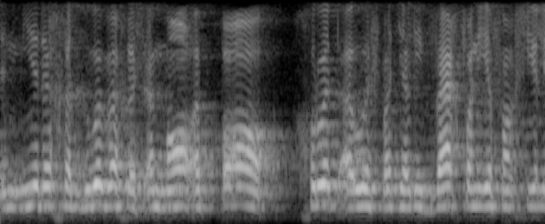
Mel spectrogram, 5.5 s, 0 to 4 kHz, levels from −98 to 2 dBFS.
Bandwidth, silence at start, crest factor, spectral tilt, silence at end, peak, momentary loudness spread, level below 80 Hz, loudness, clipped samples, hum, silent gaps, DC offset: 4 kHz; 0 s; 16 dB; -10.5 dB/octave; 0 s; -12 dBFS; 5 LU; -72 dBFS; -28 LUFS; under 0.1%; none; none; under 0.1%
